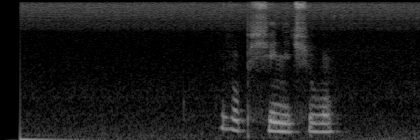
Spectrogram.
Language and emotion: Russian, sad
